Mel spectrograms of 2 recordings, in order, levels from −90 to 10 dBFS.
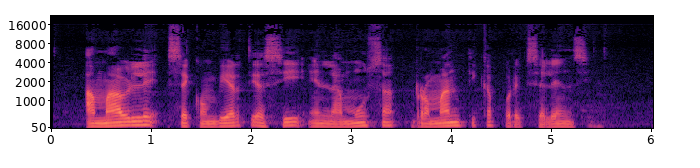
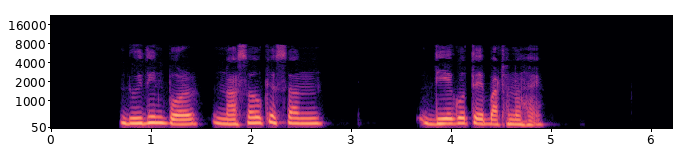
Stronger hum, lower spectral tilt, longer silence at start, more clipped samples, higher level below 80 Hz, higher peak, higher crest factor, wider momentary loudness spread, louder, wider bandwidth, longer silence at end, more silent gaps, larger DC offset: neither; second, -6 dB/octave vs -9.5 dB/octave; second, 0.35 s vs 0.7 s; neither; about the same, -50 dBFS vs -52 dBFS; about the same, -2 dBFS vs -2 dBFS; first, 20 dB vs 14 dB; first, 12 LU vs 9 LU; second, -22 LUFS vs -14 LUFS; first, 16.5 kHz vs 7.6 kHz; second, 0.5 s vs 1.3 s; second, none vs 3.26-3.66 s; neither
